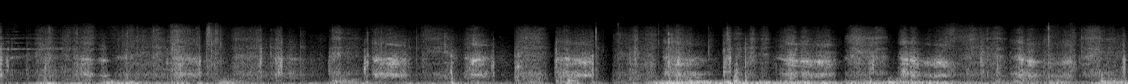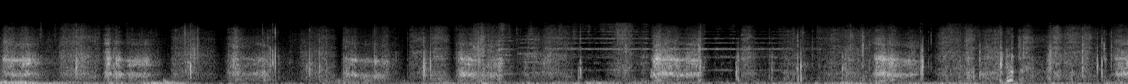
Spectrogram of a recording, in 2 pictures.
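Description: Footsteps run quickly over dry, stony ground.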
